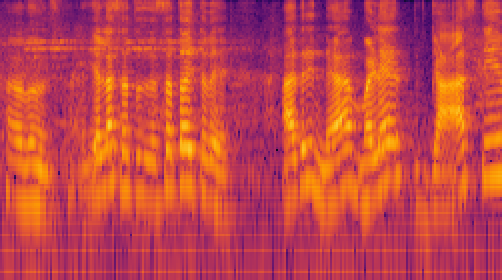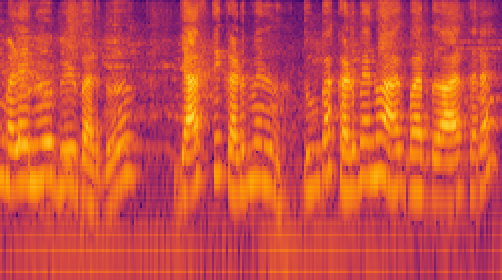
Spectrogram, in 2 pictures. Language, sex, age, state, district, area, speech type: Kannada, female, 60+, Karnataka, Mysore, rural, spontaneous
